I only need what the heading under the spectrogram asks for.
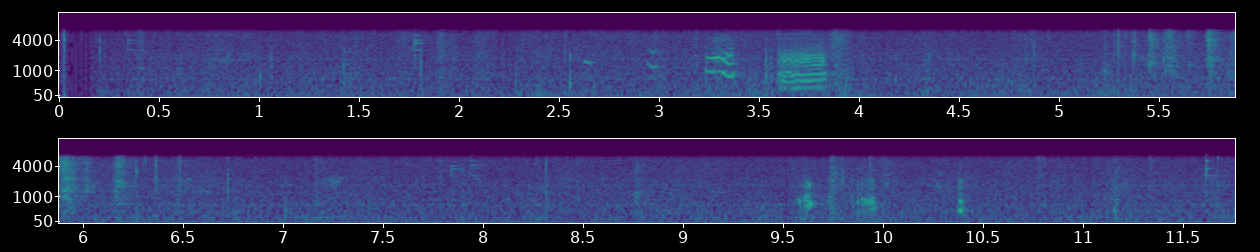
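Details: Two-week-old Basenji puppies of one litter, just starting to open their eyes, give thin, high whimpers and squeaky yips in short, irregular bursts separated by quiet stretches, over a faint background hiss.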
